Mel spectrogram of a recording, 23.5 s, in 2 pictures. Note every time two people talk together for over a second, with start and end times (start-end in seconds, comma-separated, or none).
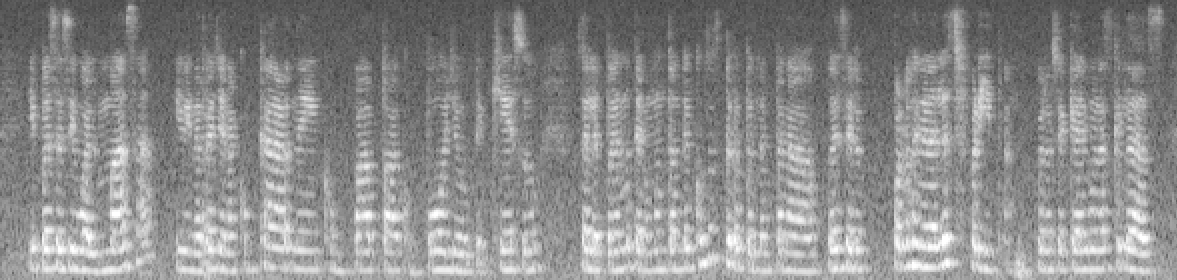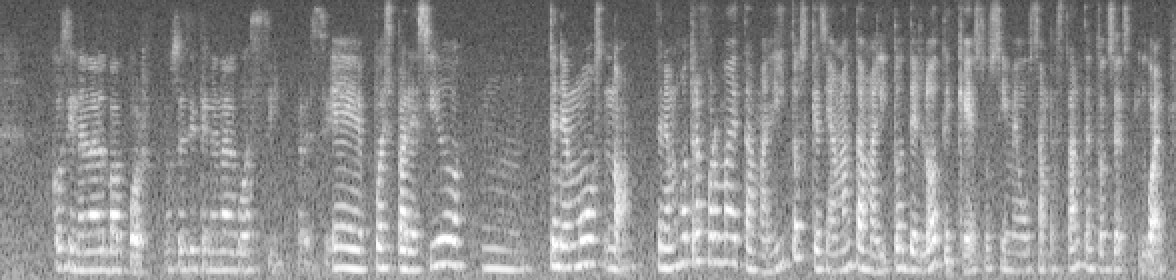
none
